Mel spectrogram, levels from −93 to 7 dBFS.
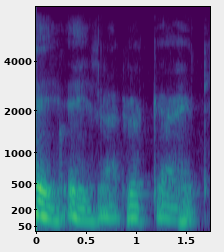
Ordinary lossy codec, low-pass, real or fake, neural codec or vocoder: none; 7.2 kHz; real; none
